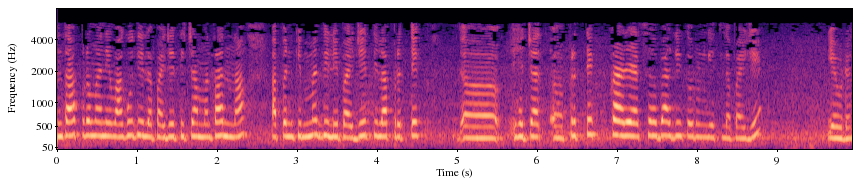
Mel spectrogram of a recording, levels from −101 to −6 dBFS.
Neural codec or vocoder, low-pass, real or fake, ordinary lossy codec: none; 7.2 kHz; real; MP3, 24 kbps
